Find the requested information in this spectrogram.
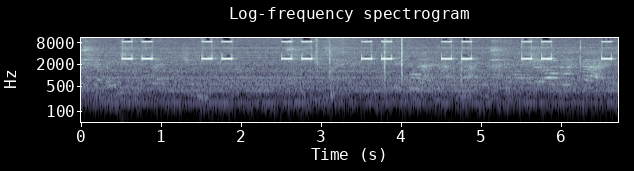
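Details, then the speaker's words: Neulasta Onpro on-body injector, applied after chemotherapy to raise blood counts, starts dispensing: paired high beeps repeating about once a second over quiet room noise; patient reports it wasn't bad. "the worst is the unknown is coming oh nothing yet here goes beeping it's beeping"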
